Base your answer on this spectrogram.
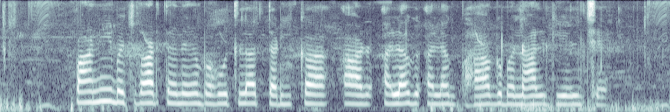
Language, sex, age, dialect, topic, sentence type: Magahi, female, 18-24, Northeastern/Surjapuri, agriculture, statement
